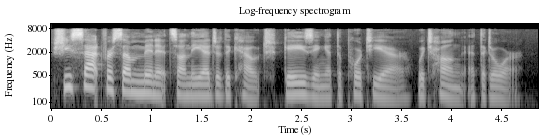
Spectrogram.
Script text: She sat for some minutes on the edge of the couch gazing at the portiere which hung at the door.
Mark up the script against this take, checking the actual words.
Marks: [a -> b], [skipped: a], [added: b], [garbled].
She sat for some minutes on the edge of the couch gazing at the portiere which hung at the door.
